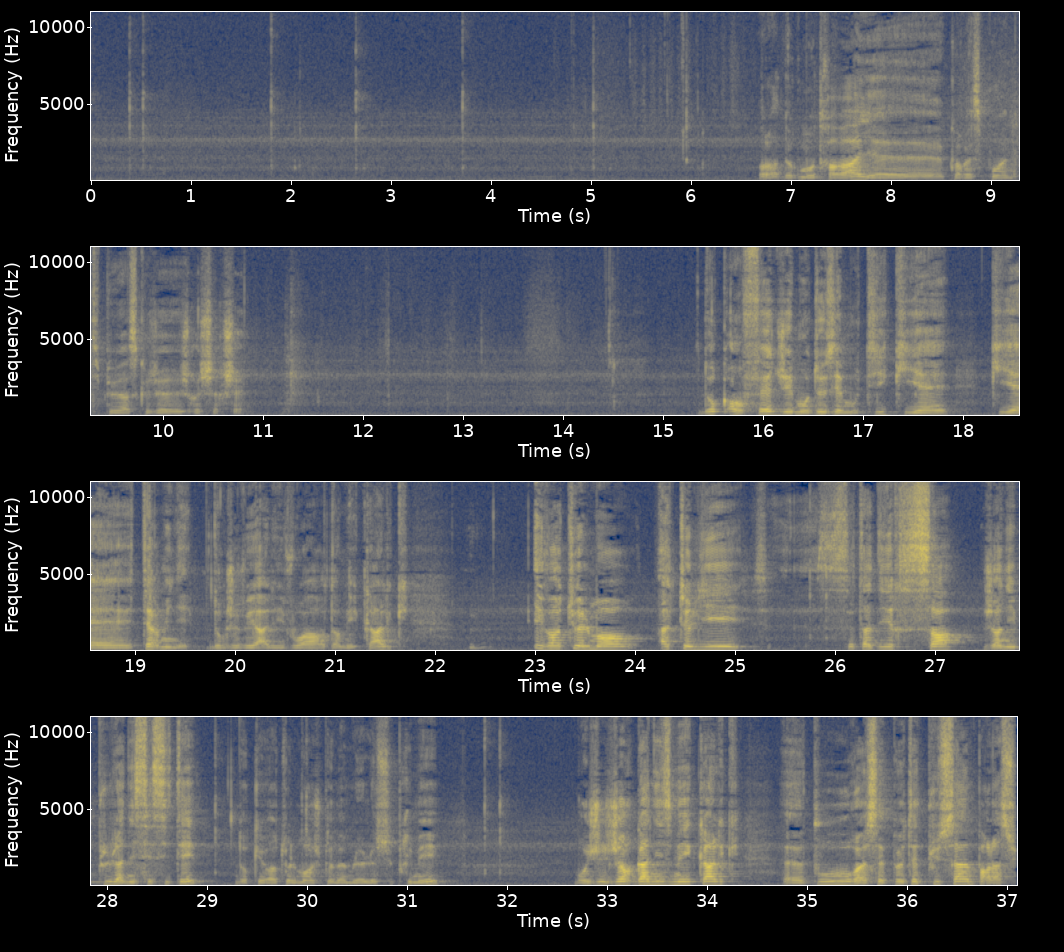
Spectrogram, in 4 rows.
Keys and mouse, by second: 0.4 click, 1.8 click, 3.8 click, 21.2 click, 25.8 click, 28.8 click, 30.0 right click, 31.8 click.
